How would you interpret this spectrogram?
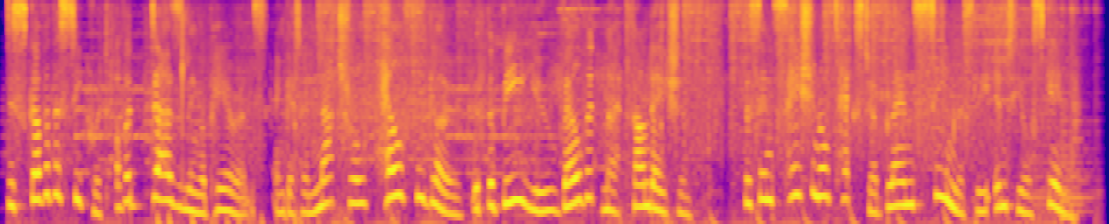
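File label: British commercial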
